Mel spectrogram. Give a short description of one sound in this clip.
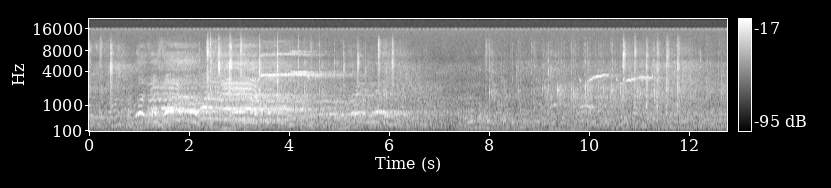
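A crowd claps and whistles.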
